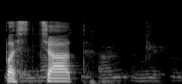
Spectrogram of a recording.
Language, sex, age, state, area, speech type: Sanskrit, male, 18-30, Delhi, rural, read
